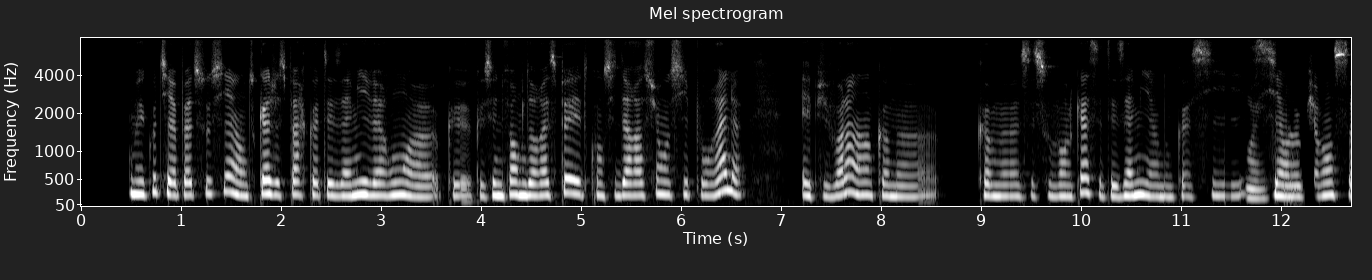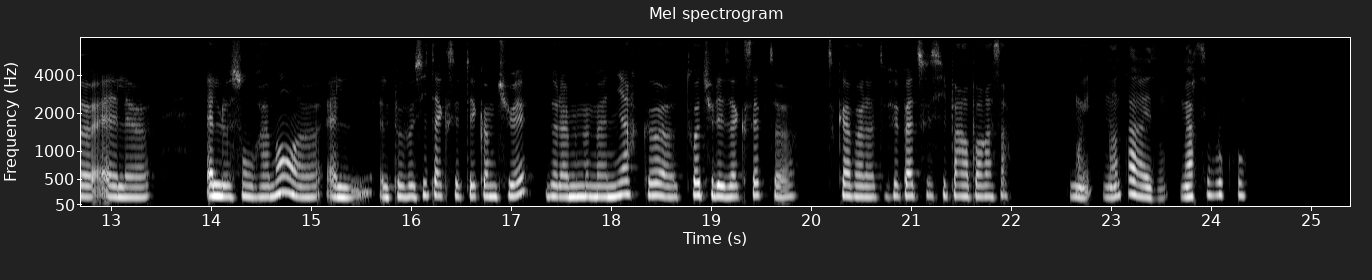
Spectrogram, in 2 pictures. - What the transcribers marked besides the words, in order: none
- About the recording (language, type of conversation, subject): French, advice, Comment puis-je refuser des invitations sociales sans me sentir jugé ?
